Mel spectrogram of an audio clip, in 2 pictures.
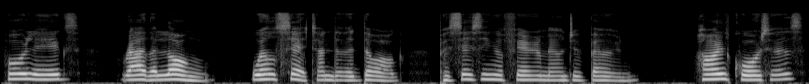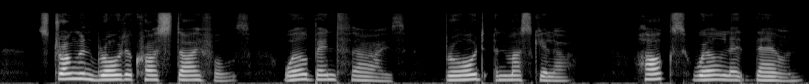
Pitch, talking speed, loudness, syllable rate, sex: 205 Hz, 110 wpm, -19 LUFS, 3.3 syllables/s, female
